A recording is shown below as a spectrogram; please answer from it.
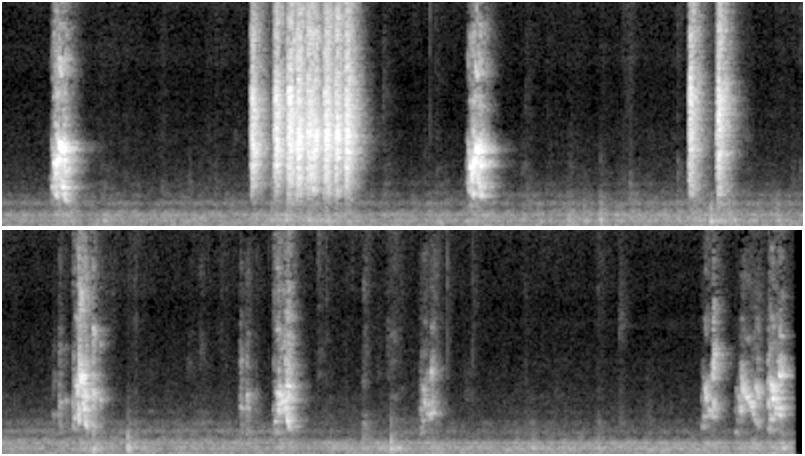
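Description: Young budgerigars give scratchy, high chirps and squawks in irregular bursts, with one longer harsh squawk.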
